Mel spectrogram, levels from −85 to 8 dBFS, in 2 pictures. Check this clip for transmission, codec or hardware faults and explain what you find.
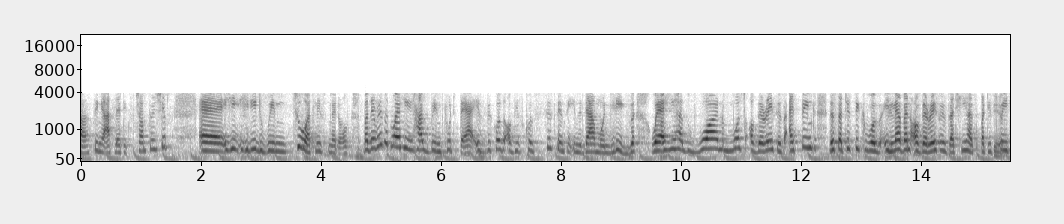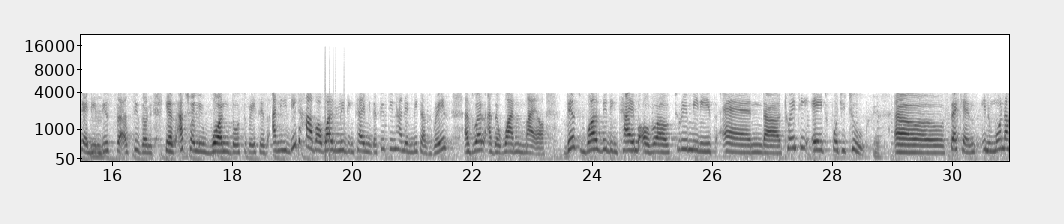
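Three faults stand out: two short concealed packet losses and one burst of processor overload crackle, all heard through a call path that cuts everything above 4 kHz, as a narrowband G.711 mu-law link would.

At 4.32 s and again at 5.27 s, short concealed packet loss occurs. About 40 ms of audio failed to arrive in time each time. The receiver bridged the first 32 ms by extending the preceding sound, then faded back in. The result is a brief smear or wobble lasting about 60 ms.

From 19.55 s to 19.87 s, processor overload crackle occurs. The processor repeatedly missed its deadlines on audio buffers that sound to be around 3 ms long. Several missed buffers were replaced with silence. Those tiny hard-edged dropouts add up to a gritty crackle that sits on top of the sound for about a third of a second.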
